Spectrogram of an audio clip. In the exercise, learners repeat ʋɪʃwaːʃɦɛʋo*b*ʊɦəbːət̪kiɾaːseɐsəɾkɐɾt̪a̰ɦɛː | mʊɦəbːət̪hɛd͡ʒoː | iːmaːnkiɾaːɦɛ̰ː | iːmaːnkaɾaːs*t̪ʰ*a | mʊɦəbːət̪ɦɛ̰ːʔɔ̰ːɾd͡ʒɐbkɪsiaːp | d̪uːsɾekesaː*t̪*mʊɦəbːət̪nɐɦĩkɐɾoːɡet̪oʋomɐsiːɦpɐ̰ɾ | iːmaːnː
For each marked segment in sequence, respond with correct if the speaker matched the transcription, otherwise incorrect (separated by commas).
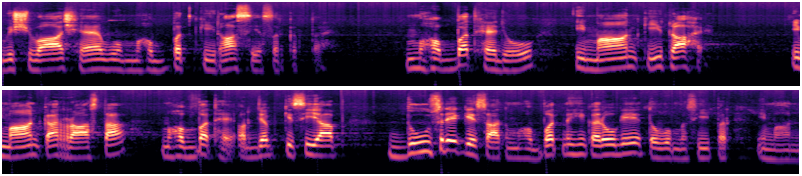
incorrect, incorrect, incorrect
